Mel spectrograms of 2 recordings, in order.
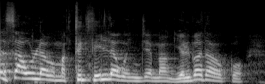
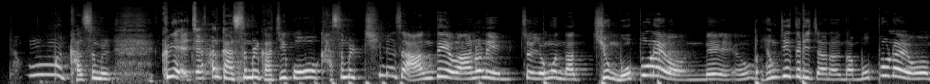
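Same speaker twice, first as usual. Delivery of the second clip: much higher, desperate pleading; a high, anguished plea for lost souls; earnest pleading prayer; 9 semitones higher than usual. Shown as a demonstration. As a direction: beg God not to let them go. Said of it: "이런 정말 간절한 마음으로 기도해 보세요".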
